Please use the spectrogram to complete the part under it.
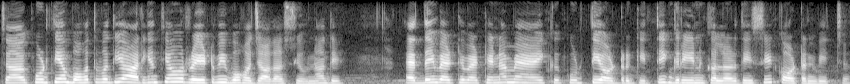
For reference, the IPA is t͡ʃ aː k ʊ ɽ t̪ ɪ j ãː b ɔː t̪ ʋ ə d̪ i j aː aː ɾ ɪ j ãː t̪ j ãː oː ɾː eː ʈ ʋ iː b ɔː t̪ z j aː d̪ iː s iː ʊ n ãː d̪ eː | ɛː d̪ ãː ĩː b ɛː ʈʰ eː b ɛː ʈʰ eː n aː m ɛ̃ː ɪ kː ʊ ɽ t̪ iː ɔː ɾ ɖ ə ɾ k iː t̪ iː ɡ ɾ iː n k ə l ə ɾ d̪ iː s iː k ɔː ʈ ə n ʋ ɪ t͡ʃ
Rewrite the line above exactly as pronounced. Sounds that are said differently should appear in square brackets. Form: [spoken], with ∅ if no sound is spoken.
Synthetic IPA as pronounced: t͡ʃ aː k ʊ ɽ t̪ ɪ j ãː b ɔː t̪ ʋ ə d̪ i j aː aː ɾ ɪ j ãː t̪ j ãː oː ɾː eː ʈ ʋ iː b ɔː t̪ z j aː d̪ [aː] s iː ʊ n ãː d̪ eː | ɛː d̪ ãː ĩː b ɛː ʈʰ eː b ɛː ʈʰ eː n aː m ɛ̃ː ɪ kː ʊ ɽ t̪ iː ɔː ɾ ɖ ə ɾ k iː t̪ iː ɡ ɾ iː n k ə l ə ɾ d̪ iː s iː k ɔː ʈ ə n ʋ ɪ t͡ʃ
